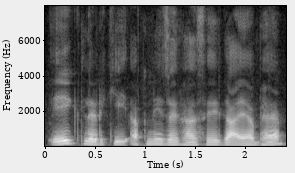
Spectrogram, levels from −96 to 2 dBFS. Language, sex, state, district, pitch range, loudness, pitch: Hindi, male, Himachal Pradesh, Shimla, 120-140 Hz, -18 LUFS, 130 Hz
